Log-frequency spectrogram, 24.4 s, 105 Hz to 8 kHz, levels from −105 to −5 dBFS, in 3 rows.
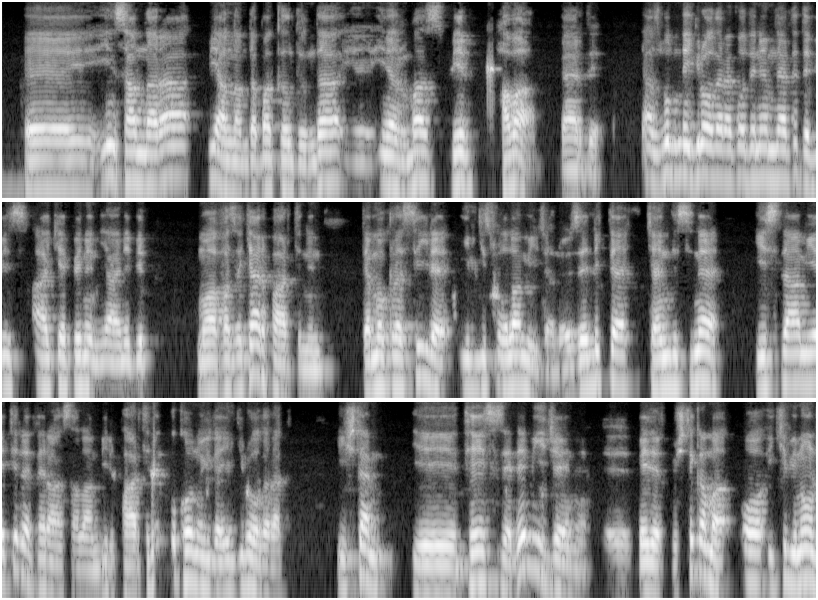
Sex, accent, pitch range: male, Turkish, 115-145 Hz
